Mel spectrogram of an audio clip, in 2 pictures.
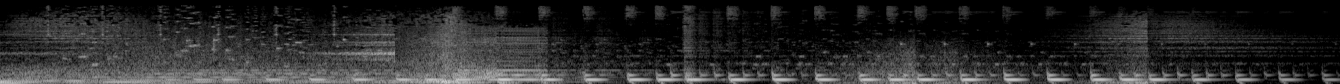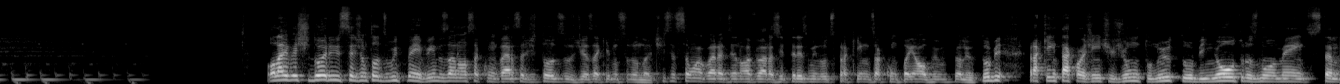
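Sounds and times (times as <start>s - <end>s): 
opening jingle for a live Brazilian stock-market news programme: 0.0s - 14.6s
speech: 16.2s - 26.7s.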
